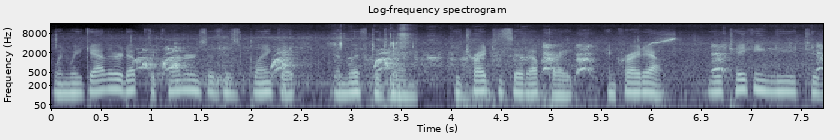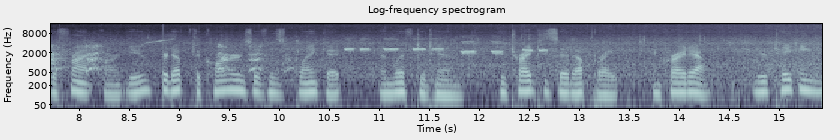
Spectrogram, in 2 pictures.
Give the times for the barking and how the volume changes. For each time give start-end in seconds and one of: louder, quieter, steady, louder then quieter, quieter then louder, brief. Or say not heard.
0.8-10.1 steady.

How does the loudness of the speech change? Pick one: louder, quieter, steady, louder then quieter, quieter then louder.
steady.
